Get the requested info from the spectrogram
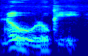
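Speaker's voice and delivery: very low, soft imitation of a father; low, hushed mock-solemn refusal; mock Odin refusal. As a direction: drop deep and quiet, imitating a movie king. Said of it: "And then he's like".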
